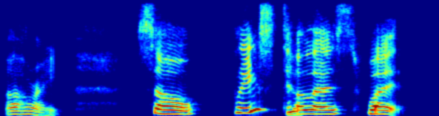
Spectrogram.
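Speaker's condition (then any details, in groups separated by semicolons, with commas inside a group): Cerebral palsy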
